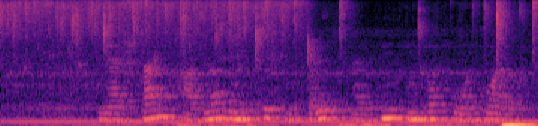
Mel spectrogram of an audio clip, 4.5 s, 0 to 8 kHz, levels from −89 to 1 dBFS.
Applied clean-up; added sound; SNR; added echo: none; Drip / Trickle, dribble / Bathtub (filling or washing) / Water tap, faucet; -2 dB; reverberation time 0.6 s.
